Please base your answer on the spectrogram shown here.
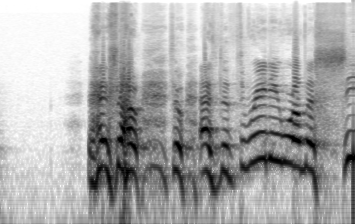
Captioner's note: laughs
